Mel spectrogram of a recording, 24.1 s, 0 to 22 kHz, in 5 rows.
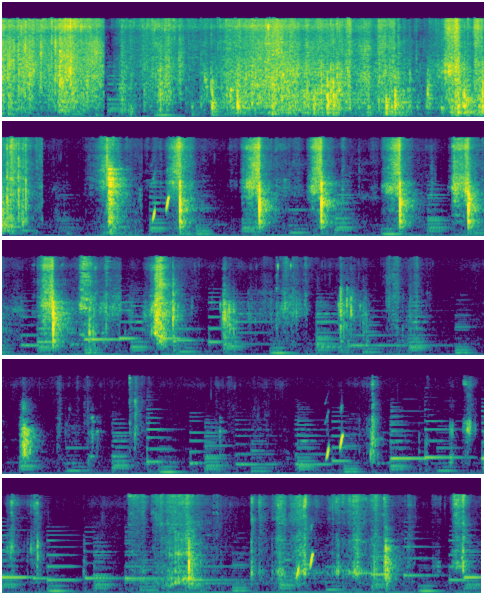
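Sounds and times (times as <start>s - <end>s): knife chopping on cutting board: 5.8s - 12.0s.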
